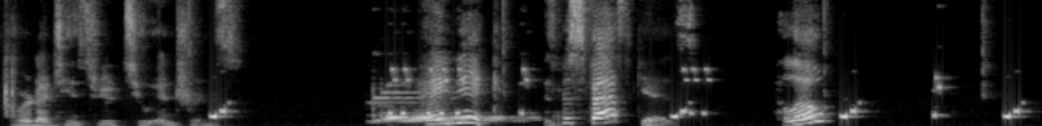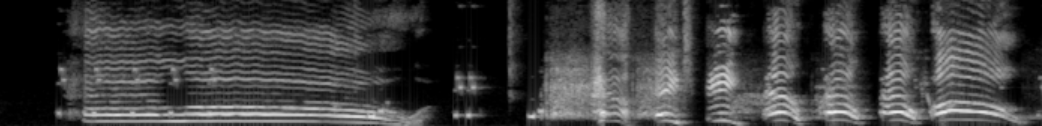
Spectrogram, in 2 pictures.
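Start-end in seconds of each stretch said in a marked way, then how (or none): 2.8-5.5 put-on high-pitched girl calling out brightly; eager greeting. Excited girl hailing Miss Vasquez, eager greeting. 7.5-13.8 very high, loud, drawn-out hello; insistent calling out. Acted. Girl hailing someone who ignores her, insistent shout.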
